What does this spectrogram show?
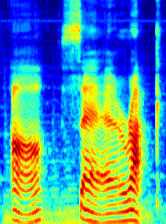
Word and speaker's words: Acererak: In the pronunciation guide, in Tomb of Annihilation, it says it's pronounced Acererak, which means that the guy at the end must be called Rarak.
